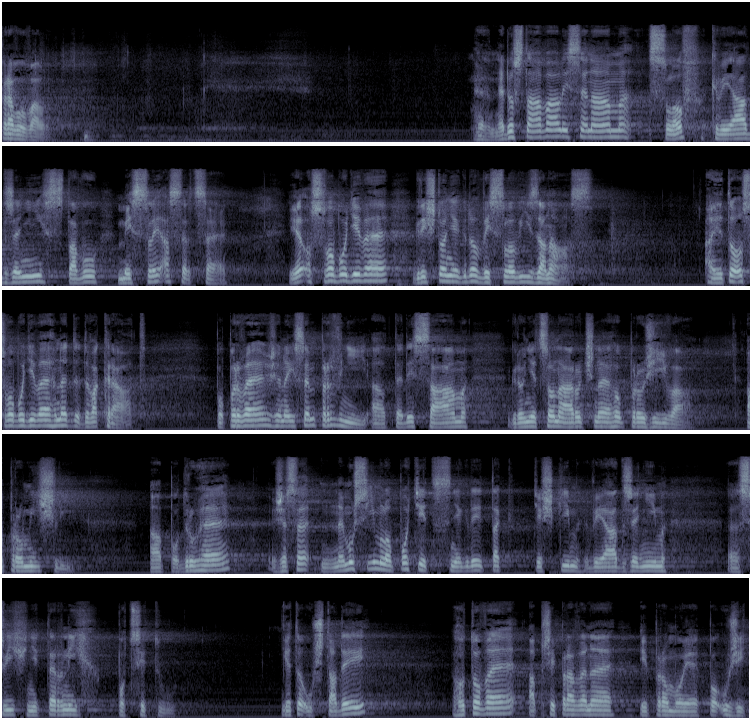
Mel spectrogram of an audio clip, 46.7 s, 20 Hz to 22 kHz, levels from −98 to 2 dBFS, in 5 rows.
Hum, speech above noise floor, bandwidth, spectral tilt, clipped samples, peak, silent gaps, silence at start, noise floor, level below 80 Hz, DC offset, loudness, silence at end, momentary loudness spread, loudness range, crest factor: none; 39 dB; 11.5 kHz; -3 dB/octave; under 0.1%; -16 dBFS; none; 0 s; -75 dBFS; -76 dBFS; under 0.1%; -36 LUFS; 0 s; 13 LU; 5 LU; 22 dB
